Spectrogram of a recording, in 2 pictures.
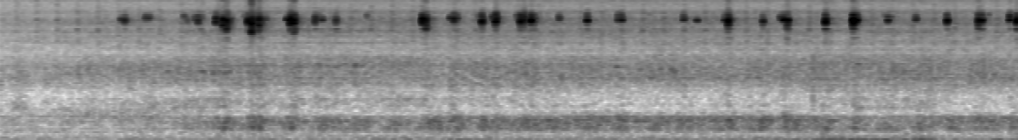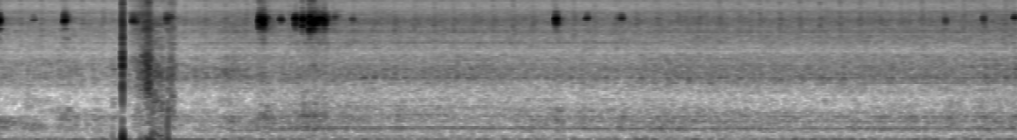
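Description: Dodge Caravan engine idling steadily, heard from beneath the van, with scattered light clicking. One sharp knock comes just past halfway.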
